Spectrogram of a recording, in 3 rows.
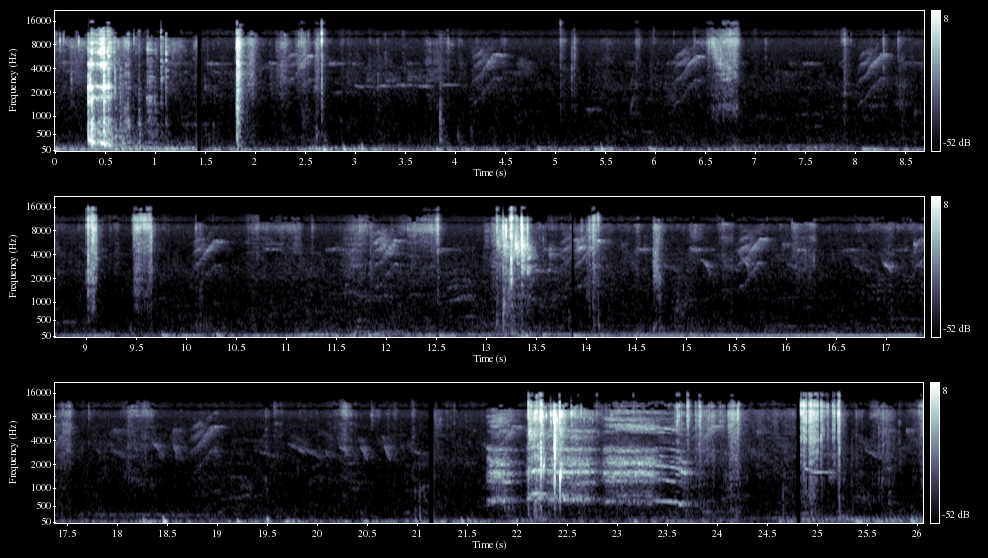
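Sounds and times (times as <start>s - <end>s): small birds chirping: 1.4s - 26.0s
knife scraping banana peel: 9.0s - 9.7s.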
